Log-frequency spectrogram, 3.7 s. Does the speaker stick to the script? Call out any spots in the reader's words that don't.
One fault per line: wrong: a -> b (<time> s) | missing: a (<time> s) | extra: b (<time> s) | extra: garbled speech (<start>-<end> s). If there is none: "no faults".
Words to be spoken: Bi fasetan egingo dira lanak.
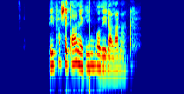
no faults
